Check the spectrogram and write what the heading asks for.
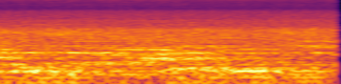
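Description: Steady background noise with a faint hum and no distinct impacts.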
